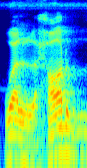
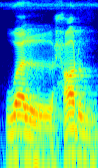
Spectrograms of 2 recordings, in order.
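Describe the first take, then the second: Both takes have the same delivery.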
